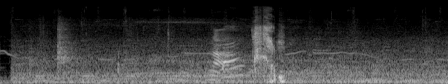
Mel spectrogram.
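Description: Dining-room background noise of people talking and moving about. About two seconds in there is a short high, wavering cry, followed at once by a brief sharp noisy burst.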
